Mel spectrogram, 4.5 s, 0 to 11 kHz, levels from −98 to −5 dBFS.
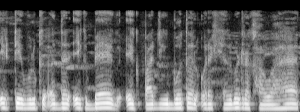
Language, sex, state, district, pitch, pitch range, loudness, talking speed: Hindi, male, Jharkhand, Palamu, 125 Hz, 125-130 Hz, -15 LUFS, 200 wpm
